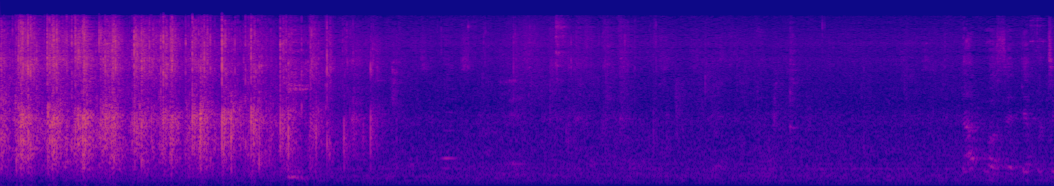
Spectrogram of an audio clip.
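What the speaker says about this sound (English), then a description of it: "Another round of applause for him." A conference audience on farmer-herder relations in Nigeria claps loudly for about four seconds, then the room falls quiet with faint murmuring and a brief voice near the end.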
